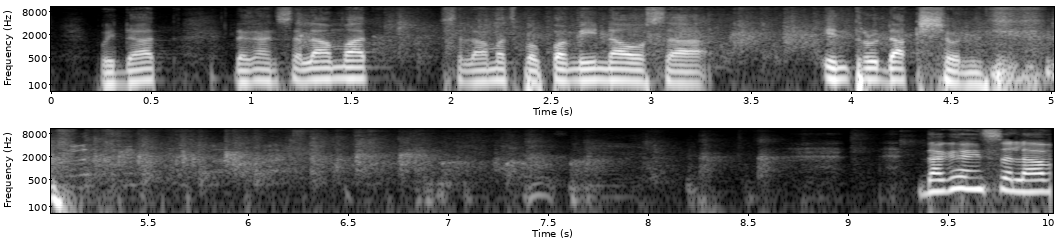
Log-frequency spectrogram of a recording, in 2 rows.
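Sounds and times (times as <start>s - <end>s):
audience applause: 1.0s - 8.9s.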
